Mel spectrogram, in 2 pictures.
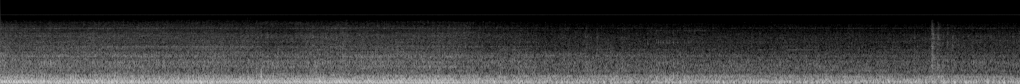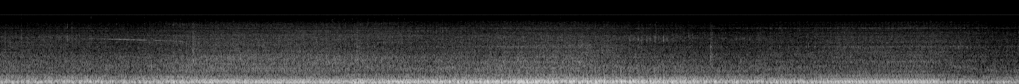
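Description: Steady low rumble of a 2016 Harley-Davidson Road King's engine heard on the move during a test ride, a continuous droning roar mixed with wind noise that swells slightly partway through, with no talking.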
